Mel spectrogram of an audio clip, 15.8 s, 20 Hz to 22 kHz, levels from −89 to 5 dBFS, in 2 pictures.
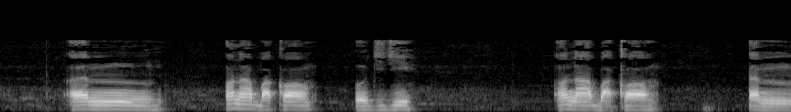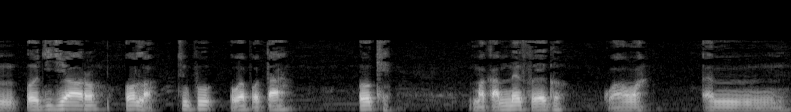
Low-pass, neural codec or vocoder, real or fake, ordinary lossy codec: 7.2 kHz; none; real; MP3, 24 kbps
